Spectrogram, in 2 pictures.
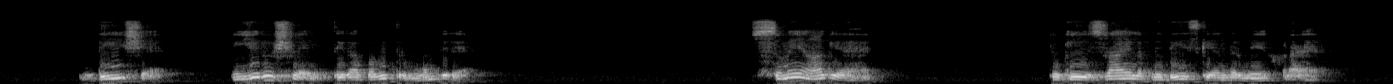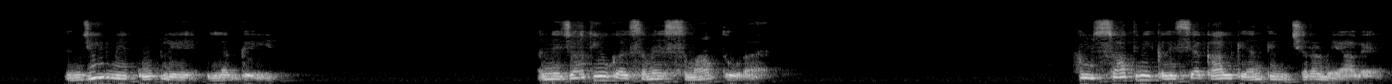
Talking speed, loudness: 95 wpm, -20 LUFS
